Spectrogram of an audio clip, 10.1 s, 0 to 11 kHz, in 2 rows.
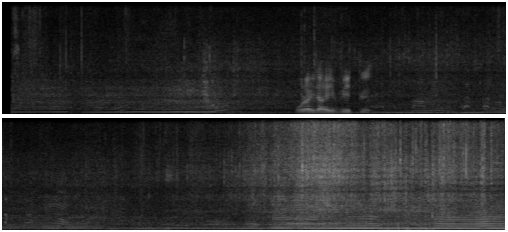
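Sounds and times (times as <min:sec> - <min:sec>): rally car engine at high revs: 0:00.1 - 0:10.0.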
